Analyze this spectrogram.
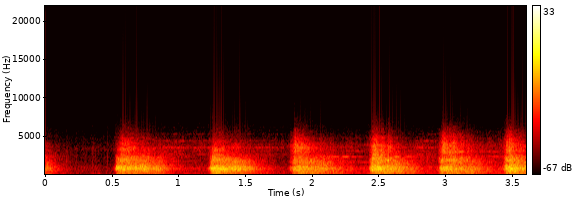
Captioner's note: train chugs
